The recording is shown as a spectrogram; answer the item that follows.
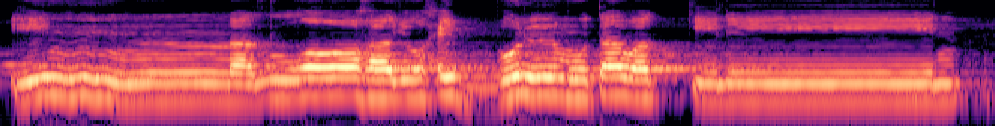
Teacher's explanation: نون مشدد غنہ ہوگا اور اللہ کو پر پڑھیں گے۔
